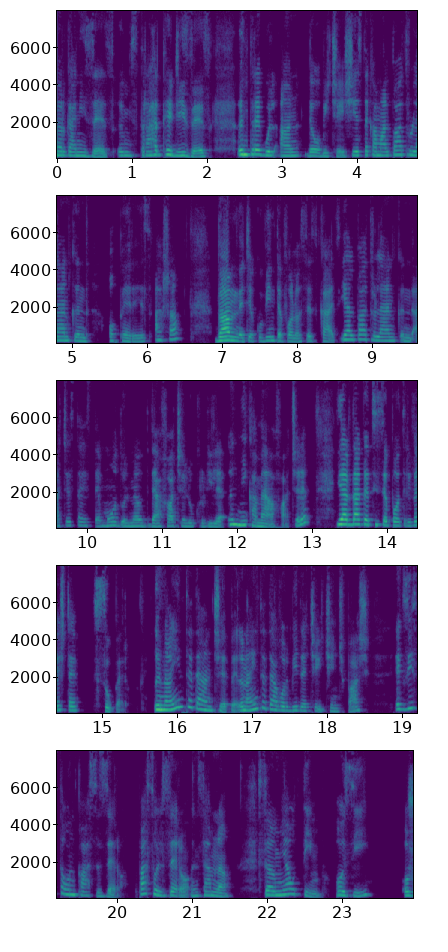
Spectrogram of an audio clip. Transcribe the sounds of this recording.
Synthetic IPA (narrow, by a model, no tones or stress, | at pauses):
mʲo̞rɡanize̞̰z̥ɨmʲst̪ɾat̪e̞d͡ʒize̞zɨnt̪ɾe̞ɡuland̪e̞o̞bit͡ʃe̞̰jʃije̞st̪e̞kamalpat̪ɾulanʲkɨnd̪ | o̞pe̞ɾe̞zaʃad̪oamne̞t͡ʃe̞kuvint̪e̞fo̞lo̞se̞ska̰t̪sʲjealpat̪ɾulanʲkɨnd̪a̰t͡ʃe̞st̪aje̞st̪e̞mo̞d̪ulme̞wd̪e̞afat͡ʃe̞lukɾuɾile̞̰ʔɨnmikameaa̰fa̰t͡ʃe̞ɾe̞jard̪akət̪sise̞po̞t̪ɾive̞ʃt̪e̞ | supe̞̰r | ɨnaint̪e̞d̪e̞aɨnt͡ʃe̞pe̞̰ʔɨnaint̪e̞d̪e̞avo̞rbid̪e̞t͡ʃe̞̰jt͡ʃint͡ʃʲpa̰ʃʲ | e̞ɡzist̪əunpasze̞̰ɾo̞̰pasulze̞ɾo̞̰ʔɨnseamnə | səɨmjawt̪imp | o̞zi | oʒ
